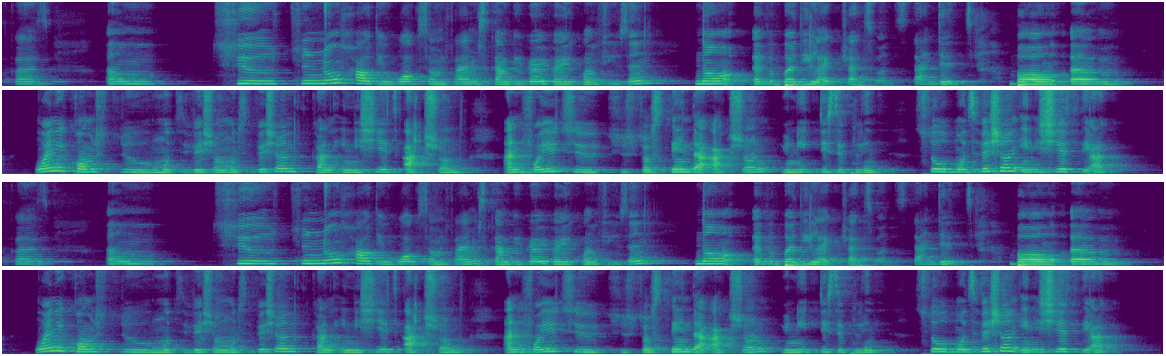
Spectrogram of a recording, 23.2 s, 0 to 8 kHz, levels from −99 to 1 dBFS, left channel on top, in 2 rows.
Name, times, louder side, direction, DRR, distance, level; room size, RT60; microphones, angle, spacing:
voice 1, 1.1-1.5 2.2-6.5 6.9-9.5 10.1-11.2 12.0-16.2 16.6-20.4 20.9-22.7, left 1 dB, 10° left, 7 dB, 0.8 m, -28 dB
25.0 x 15.0 x 3.0 m, 0.72 s
head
